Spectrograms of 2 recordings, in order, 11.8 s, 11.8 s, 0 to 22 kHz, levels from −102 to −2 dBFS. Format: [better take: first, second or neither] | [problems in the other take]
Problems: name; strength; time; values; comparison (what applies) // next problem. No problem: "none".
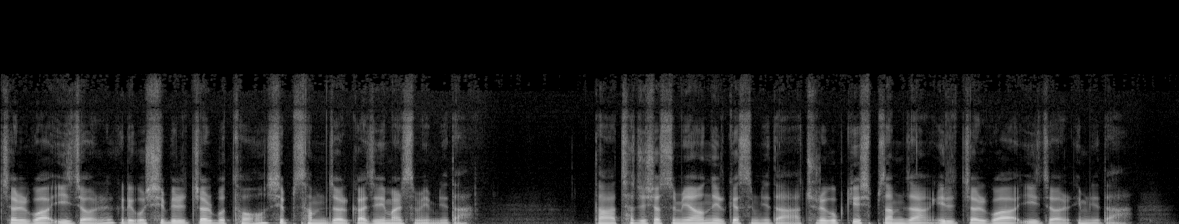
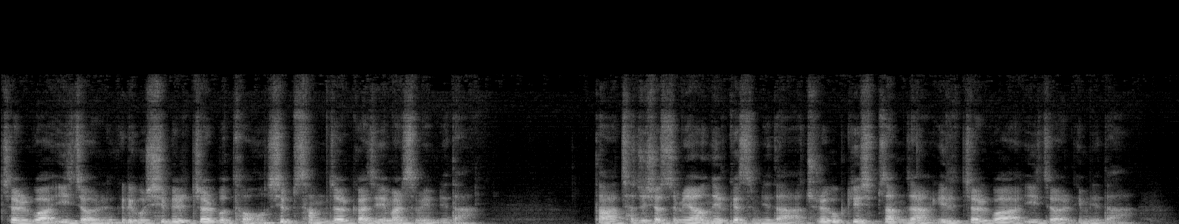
first | off-mic speech; far // room echo; very slight; dies away in 0.3 s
